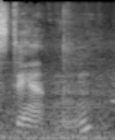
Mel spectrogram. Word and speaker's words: Staunton: So here we are in Staunton, which is actually pronounced Stanton, on our day off.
